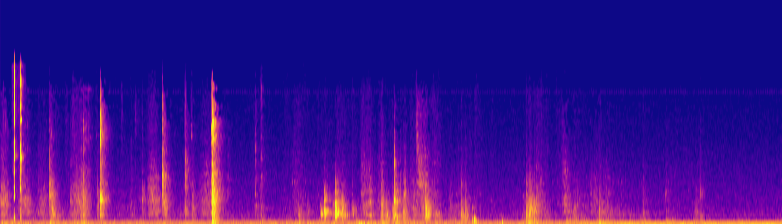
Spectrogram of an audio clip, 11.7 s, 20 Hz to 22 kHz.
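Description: Scattered clicks and light knocks from UPPAbaby Vista V2 stroller parts being handled and fitted together during assembly, over a steady low hum. The clicks come mostly in the first nine seconds, and a few sharper knocks stand out near the start and about three seconds in.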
